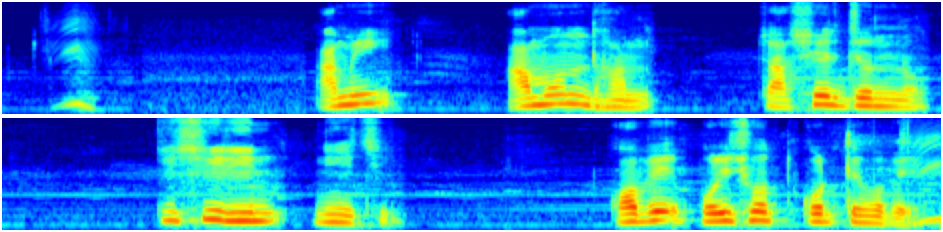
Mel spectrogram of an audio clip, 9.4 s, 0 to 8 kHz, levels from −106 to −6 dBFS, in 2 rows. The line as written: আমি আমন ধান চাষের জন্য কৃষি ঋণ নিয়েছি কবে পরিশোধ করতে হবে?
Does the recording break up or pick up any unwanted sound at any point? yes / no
no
